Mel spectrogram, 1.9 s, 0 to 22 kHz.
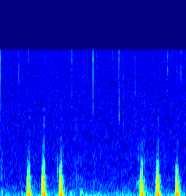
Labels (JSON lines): {"label": "biophony, knock", "recorder": "SoundTrap 300"}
